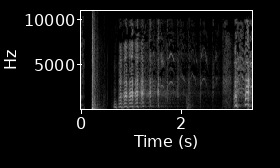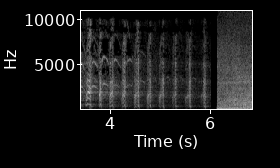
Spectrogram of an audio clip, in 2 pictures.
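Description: Laughter: a long string of quick, rhythmic 'ha-ha' pulses, broken off about six seconds in by a steady low hum and outdoor background noise.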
